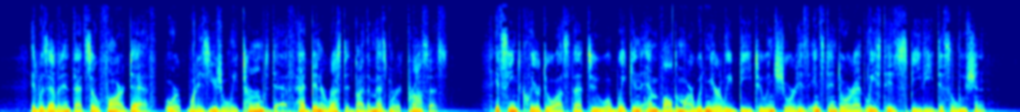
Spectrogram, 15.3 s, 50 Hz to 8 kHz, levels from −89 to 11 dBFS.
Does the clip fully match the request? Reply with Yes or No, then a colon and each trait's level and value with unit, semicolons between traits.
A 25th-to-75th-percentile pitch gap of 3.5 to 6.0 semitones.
Yes: average, 3.9 semitones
